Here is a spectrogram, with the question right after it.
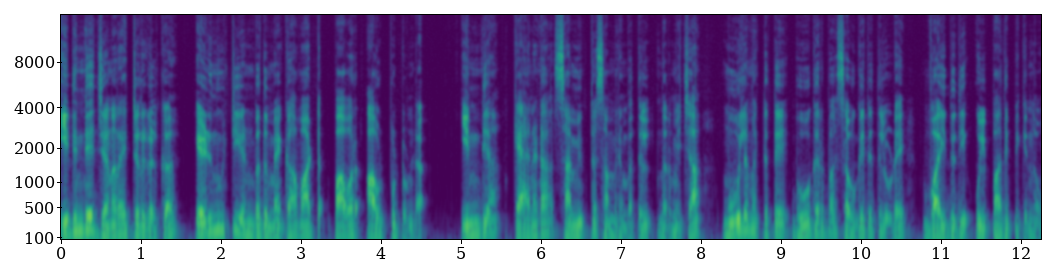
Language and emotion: Malayalam, neutral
